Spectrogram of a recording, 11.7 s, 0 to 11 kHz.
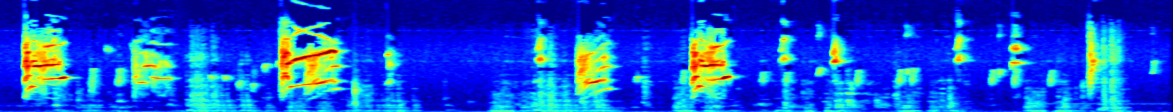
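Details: Pre-breeding voice of a double pastel red siskin, November 2023: bursts of high twittering and sharp whistled notes roughly every two seconds, separated by quieter chatter and a low background hum.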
